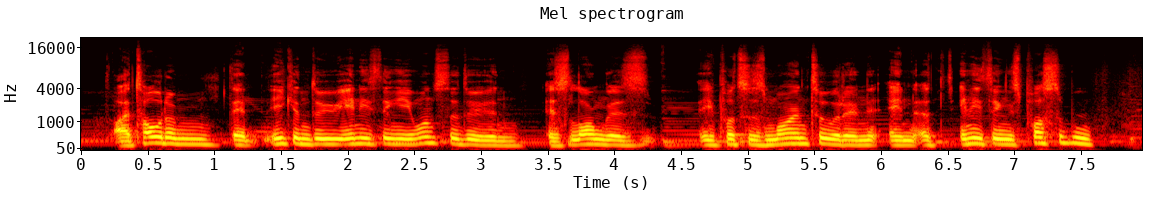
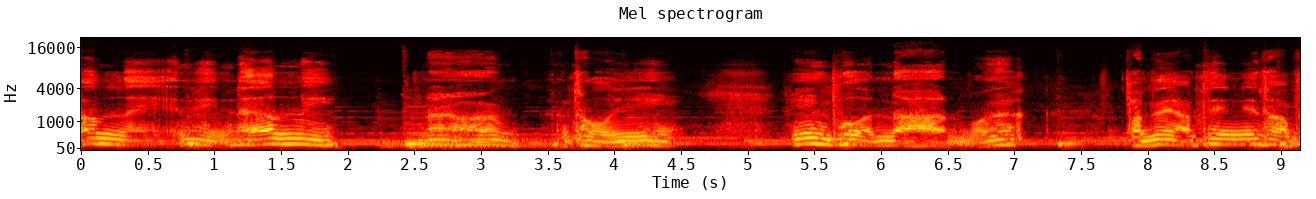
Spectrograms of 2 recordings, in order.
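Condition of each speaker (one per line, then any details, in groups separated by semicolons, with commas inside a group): No condition
Brain injury; severe brain injury, fall from moving vehicle, head run over; 11 years since injury, long rehab; long rehab to regain talking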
